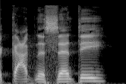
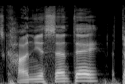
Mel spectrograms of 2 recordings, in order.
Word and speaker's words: cognoscenti: Yes, the pop culture cognoscenti. Matt Money Smith told me that the G is silent. It's cognoscente. Don't care. I like cognoscenti better.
